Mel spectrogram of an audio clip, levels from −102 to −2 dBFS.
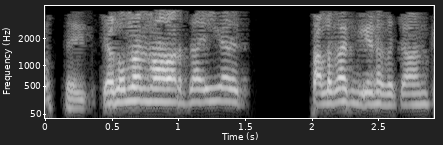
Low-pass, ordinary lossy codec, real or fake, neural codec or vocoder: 3.6 kHz; MP3, 16 kbps; fake; codec, 24 kHz, 1.5 kbps, HILCodec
